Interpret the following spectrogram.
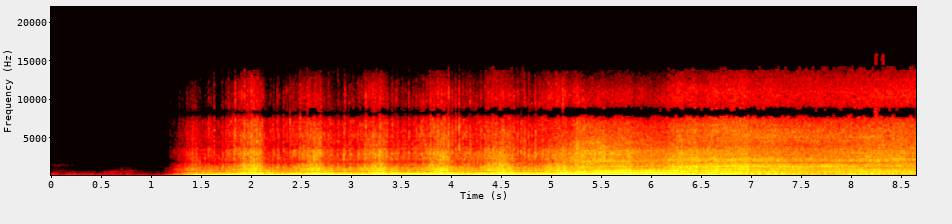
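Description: Supercharged front-engine dragster's V8 starting loud about a second in and running with a regular pulsing of about two a second. It then revs up in a rising pitch as the car does a burnout, spinning its rear tyres into smoke.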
